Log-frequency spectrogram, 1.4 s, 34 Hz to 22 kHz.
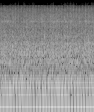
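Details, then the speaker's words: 2004 Chrysler PT Cruiser at idle: rough, uneven idle with an irregular stumble, misfire and knock; timing belt checked and found off about four cogs. "what happen with this is governing delegate said it and I did check the timing on it it is off about four cogs"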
